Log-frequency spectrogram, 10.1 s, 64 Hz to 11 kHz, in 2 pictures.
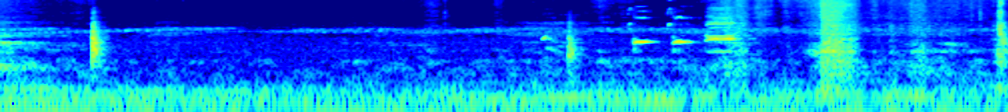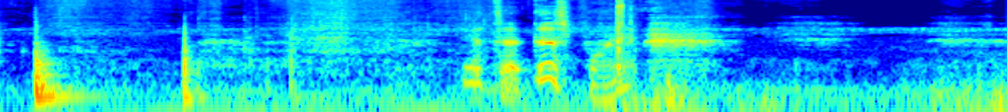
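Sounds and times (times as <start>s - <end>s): high bird-like chirps: 2.7s - 3.8s.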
